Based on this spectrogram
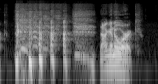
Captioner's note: laughing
